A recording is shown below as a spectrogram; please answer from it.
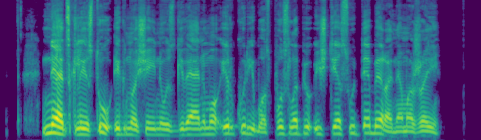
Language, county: Lithuanian, Panevėžys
